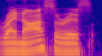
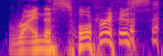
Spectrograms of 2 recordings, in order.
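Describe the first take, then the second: First: The word is said with its usual ending. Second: The word ends with a sound like 'dinosaur'. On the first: "the animal rhinoceros" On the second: "A J pronounced the animal rhinoceros rhinoceros"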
